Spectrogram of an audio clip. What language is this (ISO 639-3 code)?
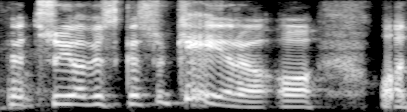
lit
